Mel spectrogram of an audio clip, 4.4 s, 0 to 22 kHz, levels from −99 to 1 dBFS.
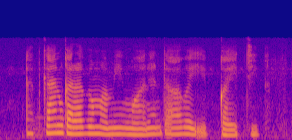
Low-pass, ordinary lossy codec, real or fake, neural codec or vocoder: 7.2 kHz; none; real; none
